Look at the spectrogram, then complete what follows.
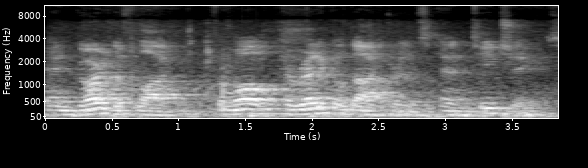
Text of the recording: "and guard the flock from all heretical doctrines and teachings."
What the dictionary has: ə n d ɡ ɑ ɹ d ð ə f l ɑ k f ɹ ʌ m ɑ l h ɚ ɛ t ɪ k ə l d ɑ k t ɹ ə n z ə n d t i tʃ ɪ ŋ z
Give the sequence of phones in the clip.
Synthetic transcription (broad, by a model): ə n ɡ ɑ ɹ d ð ə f l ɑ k f ɹ ʌ m ɑ l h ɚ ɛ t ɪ k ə l d ɑ k t ɹ ə n z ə n t i tʃ ɪ ŋ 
